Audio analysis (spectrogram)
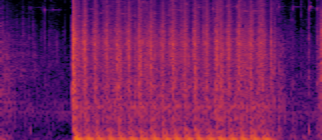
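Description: Lapa submachine gun firing in Warzone, a sudden sustained full-auto burst of about a second and a half, with rapid evenly spaced shots, loud and close, then cutting off abruptly.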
